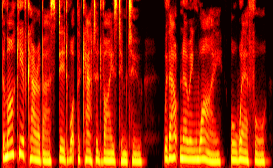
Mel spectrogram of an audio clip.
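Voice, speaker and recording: Storybook narrator: British woman, deep mellow voice, dry close recording. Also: expressive, normal speed, no echo. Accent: British English. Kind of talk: scripted fairy-tale narration.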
